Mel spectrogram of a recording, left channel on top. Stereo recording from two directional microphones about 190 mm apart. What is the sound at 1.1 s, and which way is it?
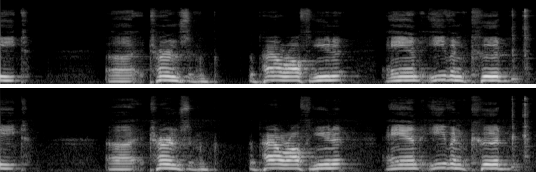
Speech, 30° left (ahead or behind).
